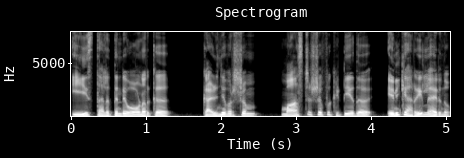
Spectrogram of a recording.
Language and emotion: Malayalam, surprised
